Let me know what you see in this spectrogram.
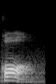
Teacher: জীভের পেছনের অংশ নরম তালুর সঙ্গে বায়ুপথের বাধা সৃষ্টি করে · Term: কণ্ঠ ধ্বনি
